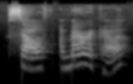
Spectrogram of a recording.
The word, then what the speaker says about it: South America: If the place has two words, we stress the second word. For example, South America, we say South America. United Kingdom, we say United Kingdom.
